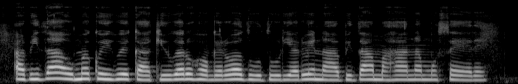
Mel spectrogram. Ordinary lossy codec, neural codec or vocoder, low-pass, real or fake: none; none; 19.8 kHz; real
